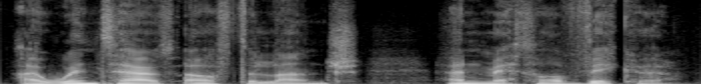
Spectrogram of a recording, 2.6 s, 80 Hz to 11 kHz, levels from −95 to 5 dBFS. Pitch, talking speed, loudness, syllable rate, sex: 115 Hz, 205 wpm, -19 LUFS, 5.2 syllables/s, male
